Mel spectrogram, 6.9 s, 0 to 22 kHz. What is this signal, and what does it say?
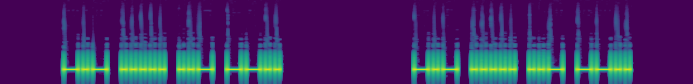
Morse code, heard as a keyed tone, about 25 wpm, 700 Hz. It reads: K5UZ K5UZ
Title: Easy Call Signs Repeated 2x - 25wpm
